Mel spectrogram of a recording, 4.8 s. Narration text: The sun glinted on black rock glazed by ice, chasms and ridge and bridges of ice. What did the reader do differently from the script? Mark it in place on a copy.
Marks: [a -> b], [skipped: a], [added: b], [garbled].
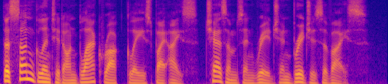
The sun glinted on black rock glazed by ice, chasms and ridge and bridges of ice.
